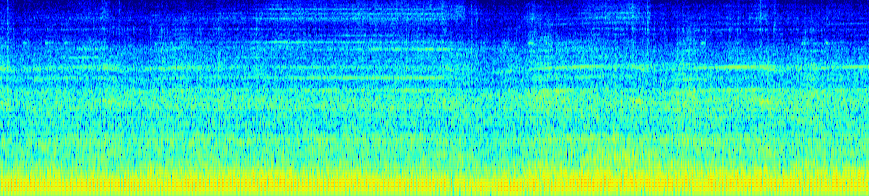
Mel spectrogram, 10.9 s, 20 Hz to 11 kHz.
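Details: 1953 Farmall Cub tractor after refilling the hydraulic system (NAPA tractor hydraulic transmission fluid): steady low drone with small speed shifts, no squeal; normal running.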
